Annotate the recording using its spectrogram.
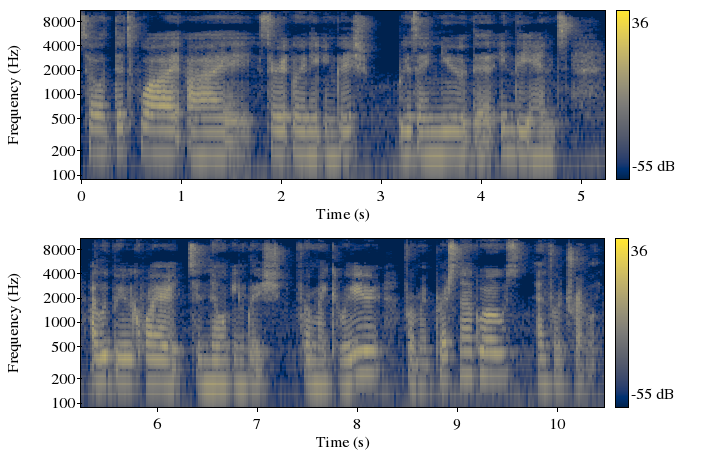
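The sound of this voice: A woman's fairly low pitch and vocal fry at a fairly slow pace, with audible room echo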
